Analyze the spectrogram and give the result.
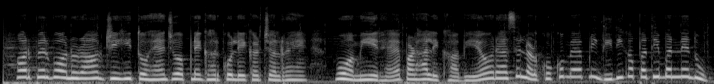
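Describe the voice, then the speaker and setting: A woman's voice: a little high, expressive, a little fast, dark tone, lightly acted. A woman playing a vain, scheming, selfish young bride in a cartoon family melodrama. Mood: smug scheming.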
